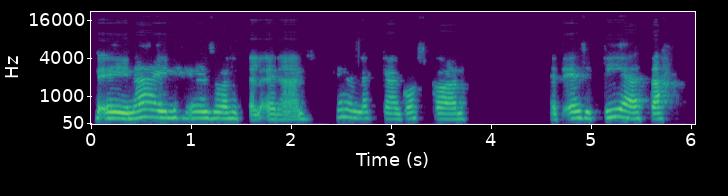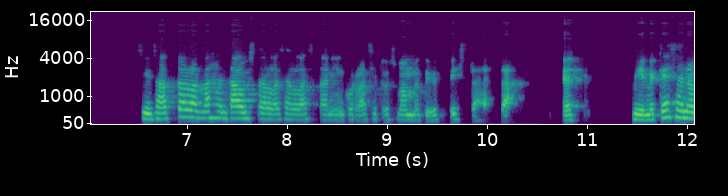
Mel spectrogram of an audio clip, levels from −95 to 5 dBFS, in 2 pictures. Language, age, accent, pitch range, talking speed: Finnish, 20-39, native, 180-220 Hz, 120 wpm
